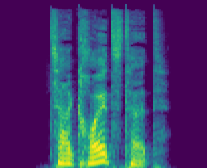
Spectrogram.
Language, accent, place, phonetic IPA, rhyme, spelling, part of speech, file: German, Germany, Berlin, [ˌt͡sɛɐ̯ˈkʁɔɪ̯t͡stət], -ɔɪ̯t͡stət, zerkreuztet, verb, De-zerkreuztet.ogg
- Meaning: inflection of zerkreuzen: 1. second-person plural preterite 2. second-person plural subjunctive II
